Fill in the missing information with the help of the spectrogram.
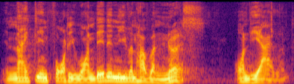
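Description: An older man from the Bahamas, a pastor preaching a sermon and telling a personal story in a deliberate, storytelling way, acting out the voices he heard. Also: medium pitch, dark tone.

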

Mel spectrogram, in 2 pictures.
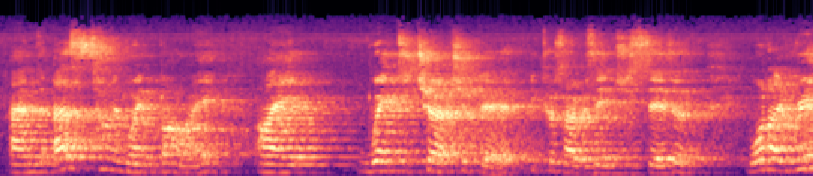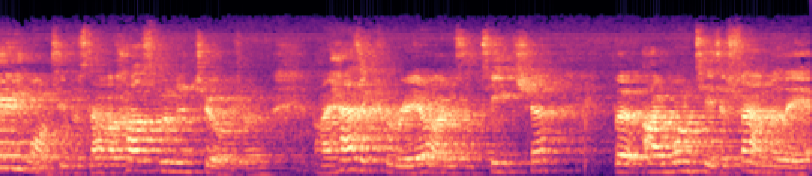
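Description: Older English woman, bright and echoey. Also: on the low side, a little hiss or hum. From England. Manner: earnest, measured storytelling with small restarts. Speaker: church member giving testimony. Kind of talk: personal testimony. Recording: echoey room from far off.

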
